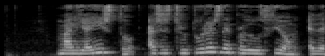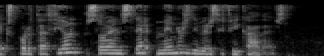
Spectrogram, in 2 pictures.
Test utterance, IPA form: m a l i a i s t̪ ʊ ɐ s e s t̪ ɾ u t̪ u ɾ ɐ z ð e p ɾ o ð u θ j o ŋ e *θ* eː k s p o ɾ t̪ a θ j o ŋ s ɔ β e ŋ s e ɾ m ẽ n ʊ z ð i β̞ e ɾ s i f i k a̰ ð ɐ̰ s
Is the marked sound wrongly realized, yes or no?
yes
